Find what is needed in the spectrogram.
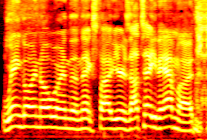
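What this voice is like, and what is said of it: Put-on country accent. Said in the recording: “throw in that country accent”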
